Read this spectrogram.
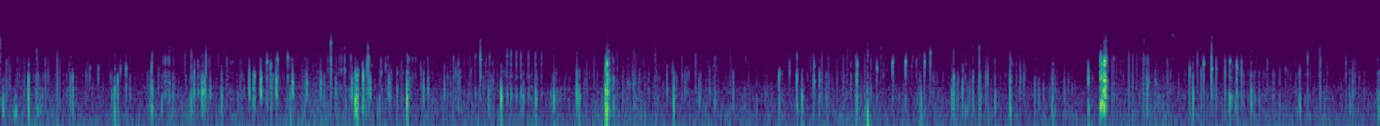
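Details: Stomach growling (borborygmi): soft, irregular gurgles and pops throughout, normal gut activity sounds.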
